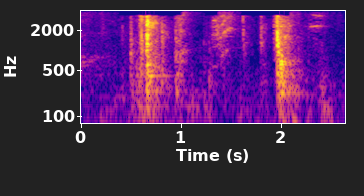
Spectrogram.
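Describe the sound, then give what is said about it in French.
Someone knocks on a hotel room door with a few dull, quiet raps, spaced irregularly and separated by soft pauses. “On frappe. Oui, tout de suite.”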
